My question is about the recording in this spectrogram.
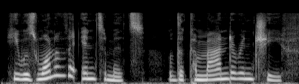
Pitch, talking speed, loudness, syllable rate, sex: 250 Hz, 220 wpm, -15 LUFS, 7.3 syllables/s, female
